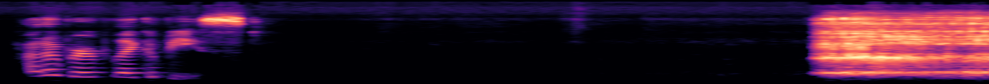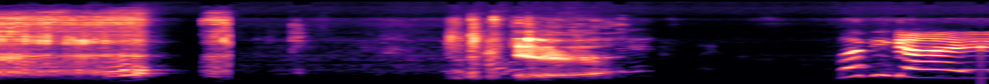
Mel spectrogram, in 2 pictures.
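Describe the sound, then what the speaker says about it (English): A girl produces a loud, rasping burp close up, bracketed by brief bursts of talking and laughter, with a few shorter belching sounds between them. "How to burp like a beast."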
